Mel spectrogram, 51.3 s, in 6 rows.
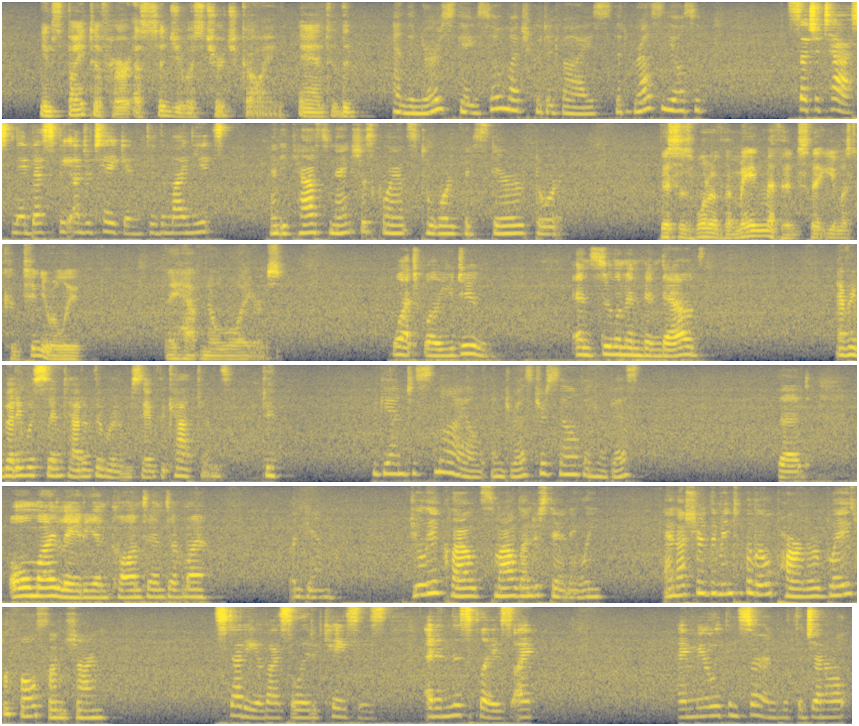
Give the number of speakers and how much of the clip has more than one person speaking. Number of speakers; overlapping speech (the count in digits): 8, no overlap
